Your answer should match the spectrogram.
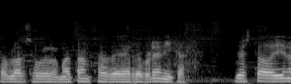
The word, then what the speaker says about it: Srebrenica: y me dijo que se dice Srebrenica. Yo lo he dicho mal, se dice Srebrenica.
